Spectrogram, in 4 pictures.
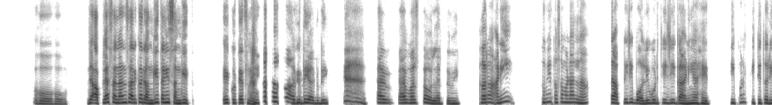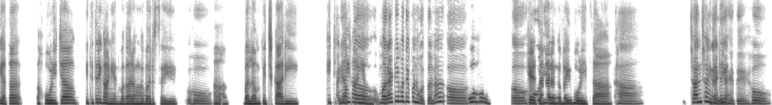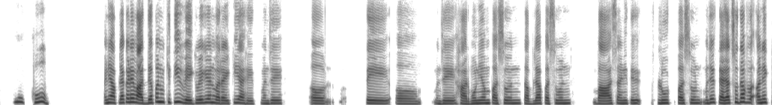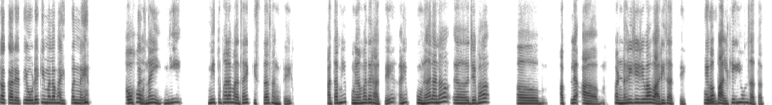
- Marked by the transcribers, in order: laughing while speaking: "हे कुठेच नाही"; chuckle; laughing while speaking: "अगदी, अगदी"; chuckle; other noise; tapping; laughing while speaking: "नाहीत"
- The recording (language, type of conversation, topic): Marathi, podcast, सण-उत्सवांमुळे तुमच्या घरात कोणते संगीत परंपरेने टिकून राहिले आहे?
